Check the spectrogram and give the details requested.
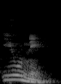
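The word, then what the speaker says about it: unique: অর্থাৎ ইউ শব্দের শুরুতে ইউ যদি থাকে এবং ইউ এর পর একটি কনসোনান্ট থাকবে ও একটি আই থাকবে, একটি কনসোনান্ট ও একটি আই থাকবে, কনসোনান্টের পরে আই থাকবে, তাহলে ইউ এর উচ্চারণ ইউ এর মতোই হবে, আ হবে না।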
